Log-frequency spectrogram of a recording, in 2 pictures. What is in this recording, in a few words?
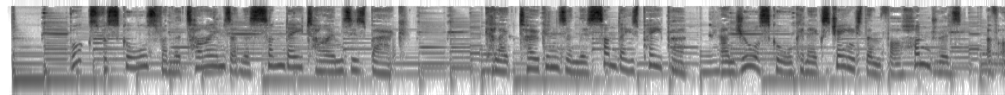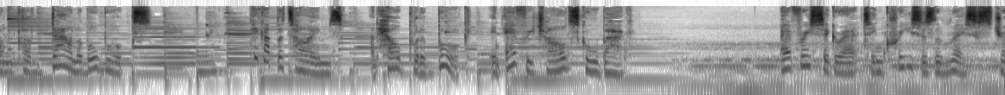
English F Commercial Reel; advertising voice over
